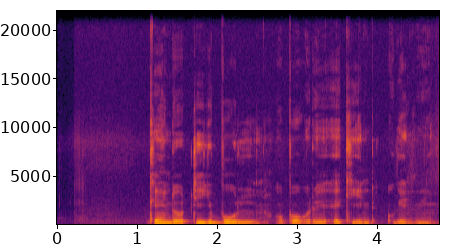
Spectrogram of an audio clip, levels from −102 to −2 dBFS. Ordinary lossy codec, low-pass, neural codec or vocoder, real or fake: none; none; none; real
